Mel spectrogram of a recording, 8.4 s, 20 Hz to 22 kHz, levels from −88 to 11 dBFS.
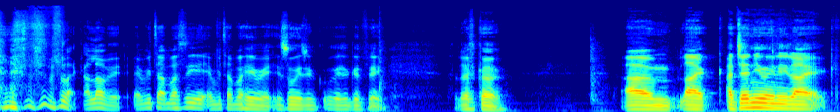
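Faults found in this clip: Automatic gain falling, 0.05 to 0.85 s. Speech starts loud, then speech and background sink together by about 4 dB over roughly 0.8 s. Probable component: AGC in capture path, judging input too hot, pulling gain down gradually rather than instantly.

Automatic gain rising, 0.81 to 3.97 s. Gain reverses almost immediately, swelling speech and background together by about 14 dB over roughly 3.2 s. Probable component: same AGC, now reading input as too quiet and ramping gain up.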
